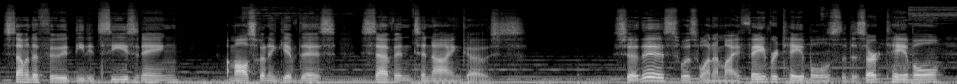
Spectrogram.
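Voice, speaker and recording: A man's voice: sits low, moderate pace. A man narrating a food review vlog as a voice-over in a plain-spoken, itemizing way. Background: music.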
